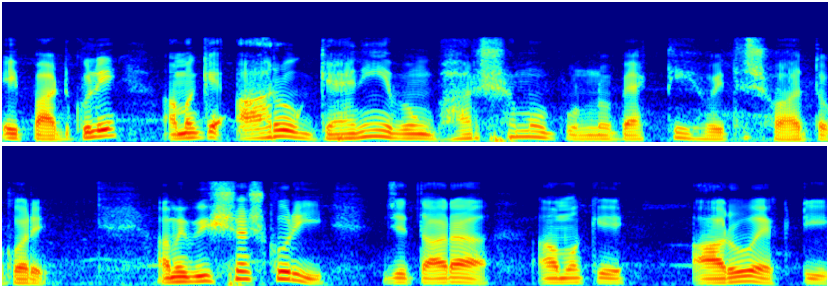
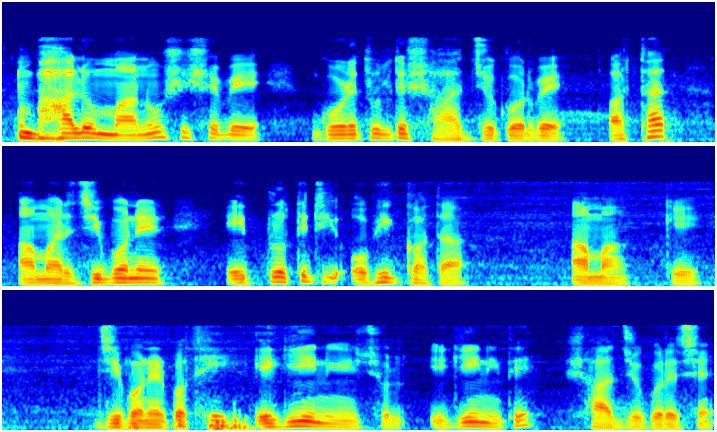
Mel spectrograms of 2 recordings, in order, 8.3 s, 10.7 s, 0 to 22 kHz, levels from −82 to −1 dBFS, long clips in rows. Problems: background conversations at intervals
